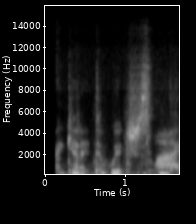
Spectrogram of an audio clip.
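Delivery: slow, very quiet, barely voiced hushed whisper. Helping someone find a slide in the PDF: whispering. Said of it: "I'm sorry I'm whispering".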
